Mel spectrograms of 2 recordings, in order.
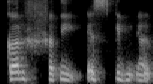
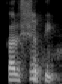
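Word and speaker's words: kṛṣati: Karshati. Down that dot is there. Karshati. Wherever dot is there, that has to be pronounced sh, not sa.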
